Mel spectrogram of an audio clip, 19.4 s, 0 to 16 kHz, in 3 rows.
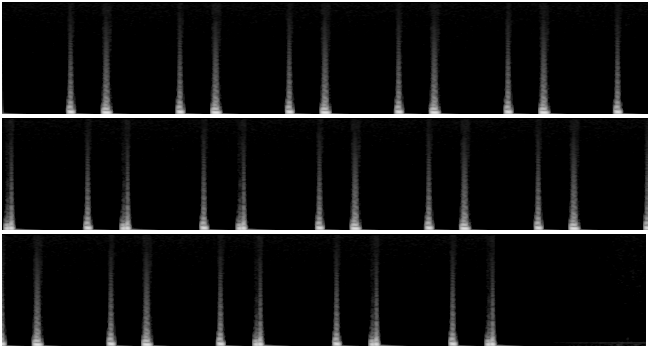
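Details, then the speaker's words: Loud P2, steady heart sounds about 55 a minute: a prominent second sound with P2 louder than A2 or easily heard at the apex, suggestive of pulmonary hypertension. "however a P2 that is louder than A2 or one that is easily audible at the Apex is suggestive of pulmonary hypertension take a listen here"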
